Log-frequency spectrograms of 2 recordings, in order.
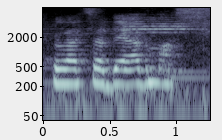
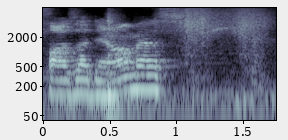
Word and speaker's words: Plaza de Armas: But our first day was really, you know, it was nice walk around the square, walk around Desarmes Square. I'm not saying that right. Plaza de Armas. Plaza de Armas.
